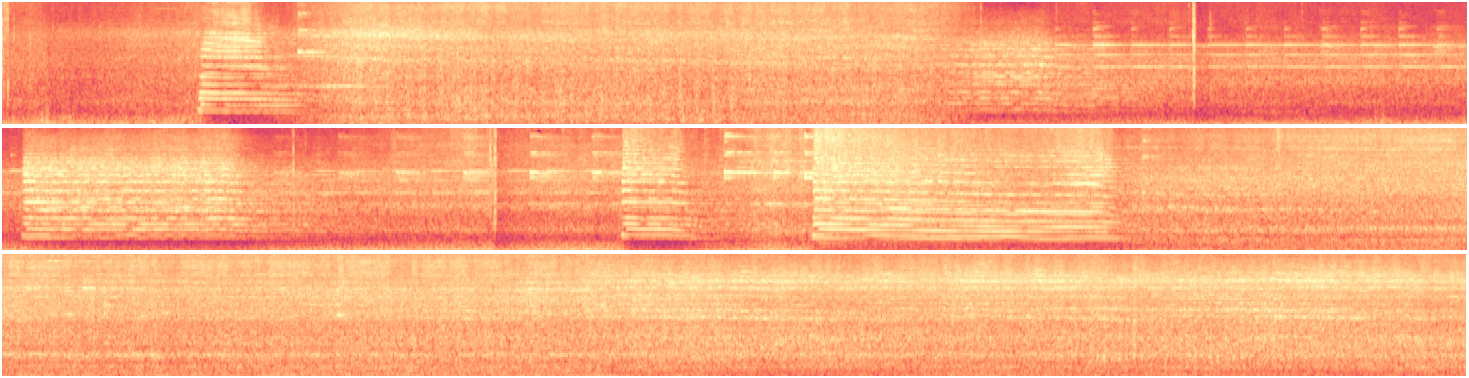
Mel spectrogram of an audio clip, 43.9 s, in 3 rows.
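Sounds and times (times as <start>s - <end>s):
locomotive air horn: 2.0s - 3.6s, 9.5s - 11.0s, 14.8s - 17.7s, 20.8s - 21.8s, 22.7s - 26.0s.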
